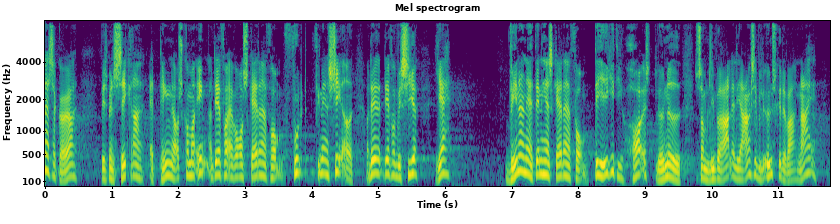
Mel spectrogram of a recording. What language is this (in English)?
Danish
